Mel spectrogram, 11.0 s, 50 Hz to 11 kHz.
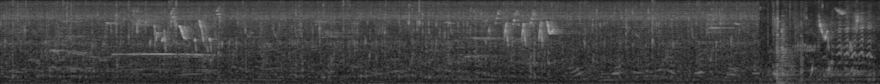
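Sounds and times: small birds chirping: 5.5 - 9.5.

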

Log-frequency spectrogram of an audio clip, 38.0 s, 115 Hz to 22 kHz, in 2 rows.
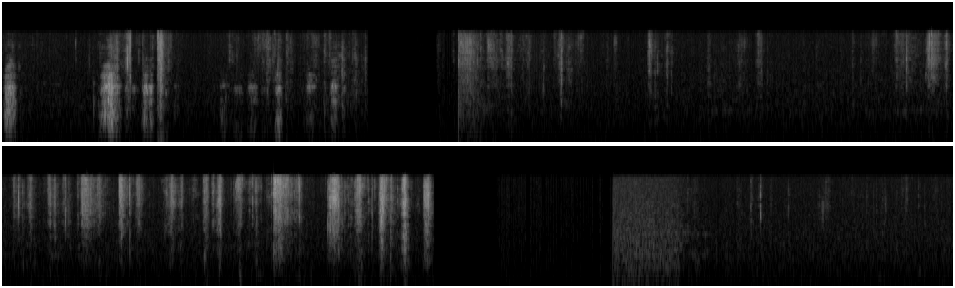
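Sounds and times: hooves crunching dry leaves: 4.4 - 7.2, 9.1 - 12.2, 17.8 - 27.7.

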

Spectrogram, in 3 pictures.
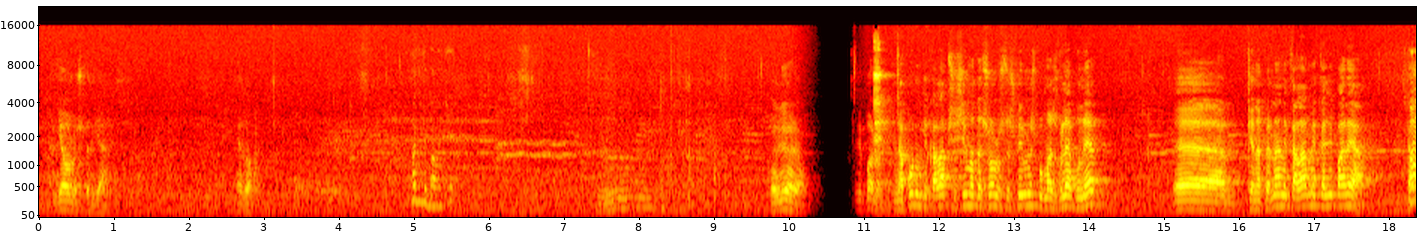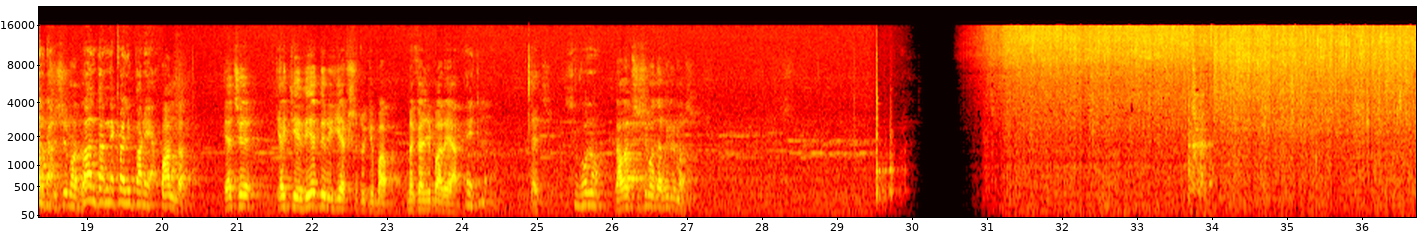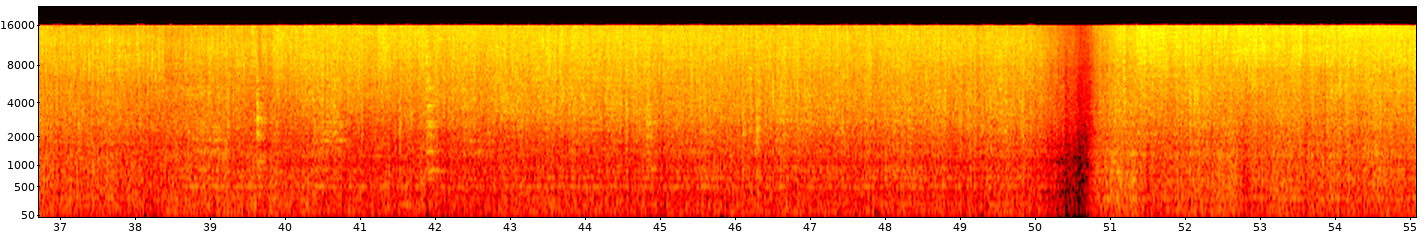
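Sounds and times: meat sizzling on griddle: 30.6 - 55.0
metal spatula scraping griddle: 38.6 - 41.0.

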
